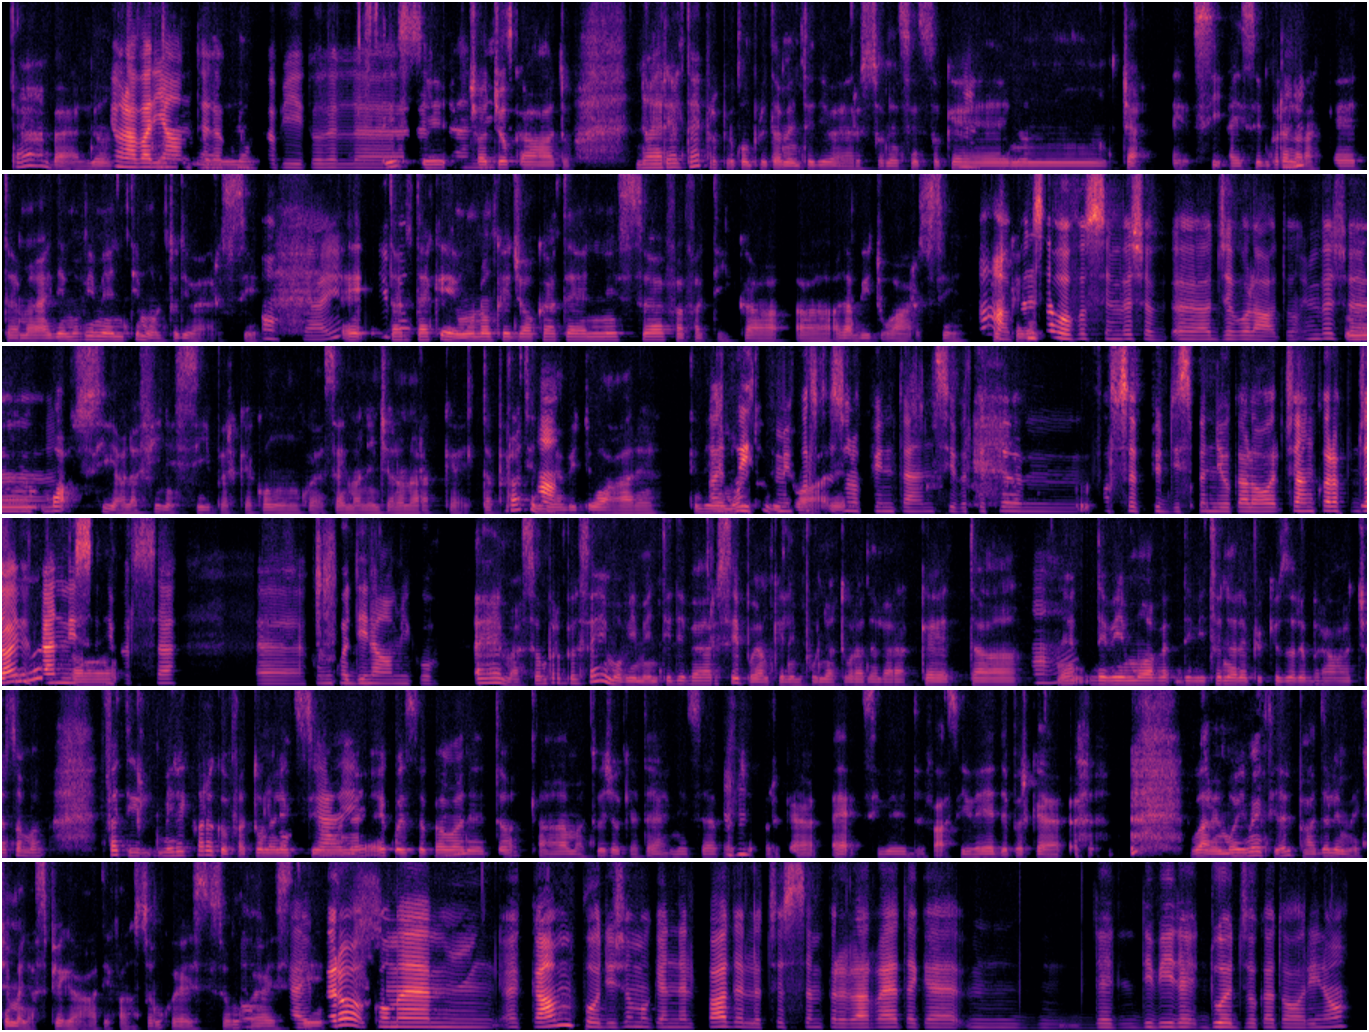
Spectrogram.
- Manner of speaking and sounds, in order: distorted speech; "proprio" said as "propio"; "cioè" said as "ceh"; static; other background noise; tapping; "cioè" said as "ceh"; "proprio" said as "propio"; chuckle
- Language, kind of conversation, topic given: Italian, unstructured, In che modo lo sport ti ha aiutato a crescere?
